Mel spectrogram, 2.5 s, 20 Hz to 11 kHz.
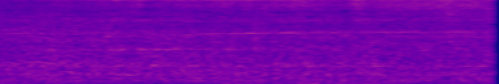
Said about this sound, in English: Well, this is a some kind of Chrysler turbine car from the 60s.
